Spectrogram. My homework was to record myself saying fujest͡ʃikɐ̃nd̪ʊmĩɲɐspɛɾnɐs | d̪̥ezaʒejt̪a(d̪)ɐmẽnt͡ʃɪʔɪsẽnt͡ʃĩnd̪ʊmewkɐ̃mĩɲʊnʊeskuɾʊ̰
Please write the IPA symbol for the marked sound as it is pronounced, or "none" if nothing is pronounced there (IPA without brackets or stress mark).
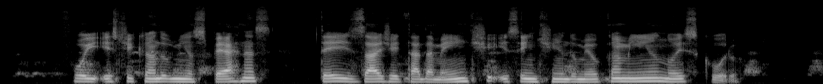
d̪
